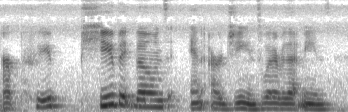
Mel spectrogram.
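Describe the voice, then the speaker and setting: A woman with a Texan accent, a very deep, low pitch, a dark, mellow tone and a moderate pace. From Texas. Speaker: astrology and tarot reader. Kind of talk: live stream horoscope reading. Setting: live stream. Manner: casual, chatty.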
